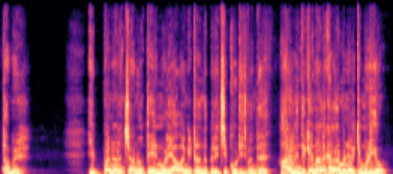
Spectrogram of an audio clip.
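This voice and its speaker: A man's voice: on the high side, animated, racing, slightly rough. A man voicing a young man who pleads with and reassures his upset partner in a dubbed TV serial. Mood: soothing. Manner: soothing, pleading, firm reassurance. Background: music.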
